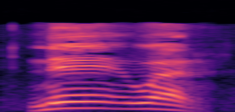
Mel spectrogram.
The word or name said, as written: newar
